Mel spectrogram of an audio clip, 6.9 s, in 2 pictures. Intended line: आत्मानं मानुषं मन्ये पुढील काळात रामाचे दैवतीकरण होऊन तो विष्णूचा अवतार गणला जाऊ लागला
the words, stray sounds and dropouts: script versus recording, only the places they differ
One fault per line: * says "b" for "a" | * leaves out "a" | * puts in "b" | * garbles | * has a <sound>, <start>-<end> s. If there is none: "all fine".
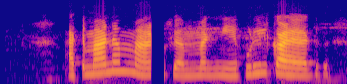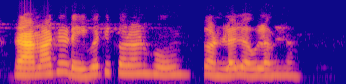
* has a dropout, 1.5-1.6 s
* leaves out "तो विष्णूचा अवतार"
